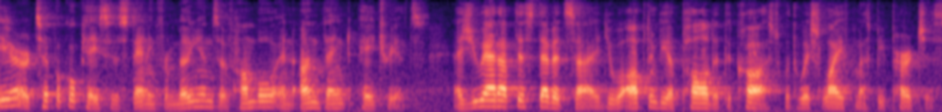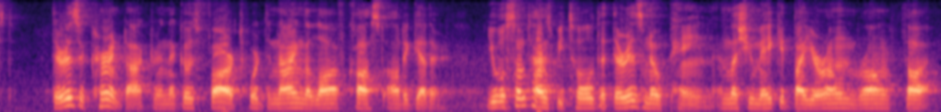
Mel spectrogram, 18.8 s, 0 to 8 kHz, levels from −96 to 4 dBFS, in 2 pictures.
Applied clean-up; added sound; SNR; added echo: none; none; none; none.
